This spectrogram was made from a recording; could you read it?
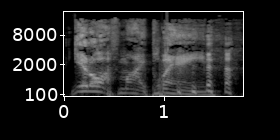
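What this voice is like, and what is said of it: Angry yelled impression of an actor. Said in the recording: “I wish I could do a good Harrison Ford impression, but he can summon some deep anger ... he has this angry way of yelling”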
